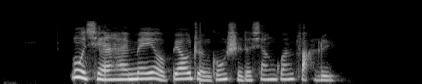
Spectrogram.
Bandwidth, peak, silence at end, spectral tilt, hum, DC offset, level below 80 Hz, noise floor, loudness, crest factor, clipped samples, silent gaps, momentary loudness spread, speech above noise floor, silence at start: 7.8 kHz; -2 dBFS; 0.9 s; -6 dB/octave; none; under 0.1%; -58 dBFS; -78 dBFS; -17 LUFS; 16 dB; under 0.1%; none; 9 LU; 61 dB; 0.7 s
